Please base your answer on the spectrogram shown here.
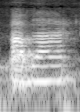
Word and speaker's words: hablar: Because the H is silent, so you're not going to say I got mixed up on the ace and this hablar, hablar, llorar, yolar, llorar,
